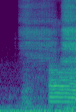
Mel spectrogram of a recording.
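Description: heavy breathing

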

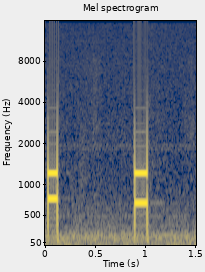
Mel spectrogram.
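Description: telephone being dialed

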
